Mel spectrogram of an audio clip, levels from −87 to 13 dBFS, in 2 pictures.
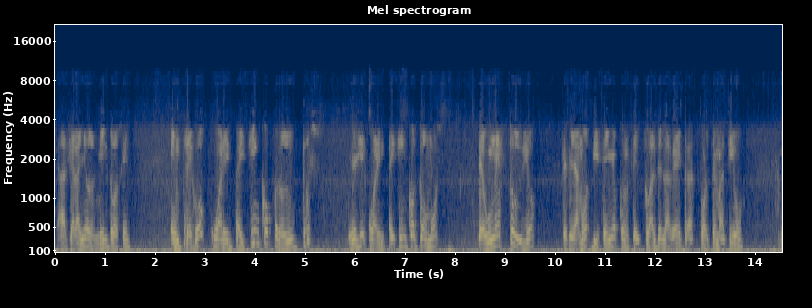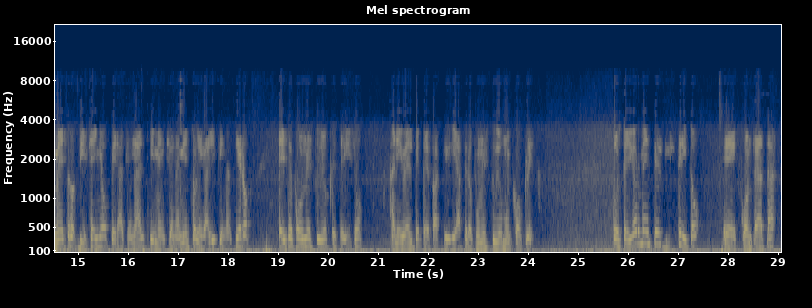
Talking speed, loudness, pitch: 110 wpm, -25 LUFS, 130 Hz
